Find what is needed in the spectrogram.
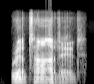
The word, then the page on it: retarded: British English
